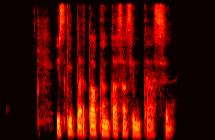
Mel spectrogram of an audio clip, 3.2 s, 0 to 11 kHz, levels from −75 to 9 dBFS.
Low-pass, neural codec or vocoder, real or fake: 9.9 kHz; codec, 44.1 kHz, 3.4 kbps, Pupu-Codec; fake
